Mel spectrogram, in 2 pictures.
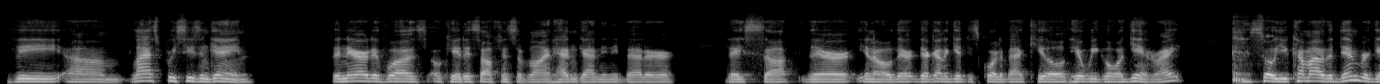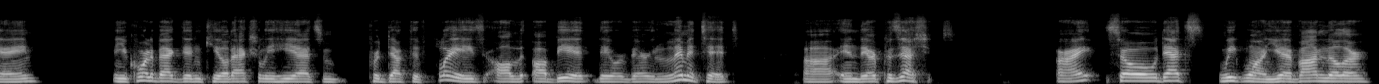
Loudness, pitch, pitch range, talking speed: -22 LUFS, 130 Hz, 120-145 Hz, 155 wpm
